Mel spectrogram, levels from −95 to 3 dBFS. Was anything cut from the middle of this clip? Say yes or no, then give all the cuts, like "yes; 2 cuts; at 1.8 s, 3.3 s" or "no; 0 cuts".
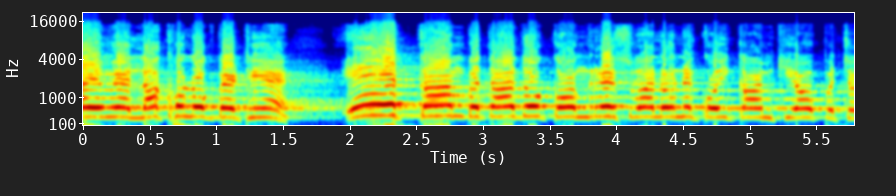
no; 0 cuts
